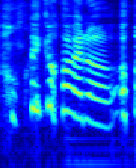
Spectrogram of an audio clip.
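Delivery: half laughing, half crying; tearful laugh while gaming. Real, not acted. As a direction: overcome and breaking up. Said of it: "I'm literally crying".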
